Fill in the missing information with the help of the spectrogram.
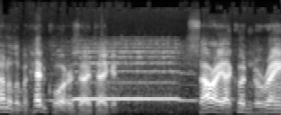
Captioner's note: horn blowing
